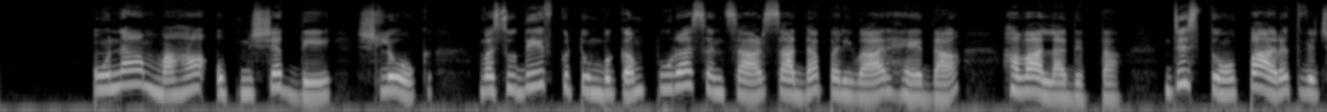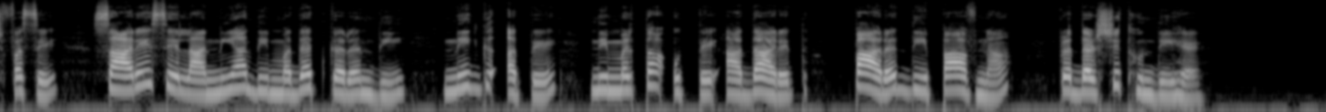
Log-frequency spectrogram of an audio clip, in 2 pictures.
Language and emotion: Punjabi, neutral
